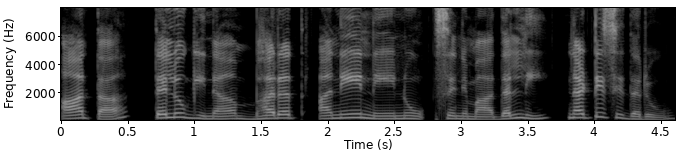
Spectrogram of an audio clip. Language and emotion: Kannada, neutral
